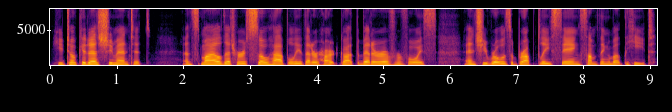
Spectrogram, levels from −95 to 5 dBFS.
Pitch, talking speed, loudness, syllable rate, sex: 190 Hz, 205 wpm, -18 LUFS, 5.0 syllables/s, female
